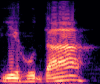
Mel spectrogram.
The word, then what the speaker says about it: Yehudá: Nós vamos tentar nos aproximar o mais próximo da pronúncia original em hebraico, tá?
